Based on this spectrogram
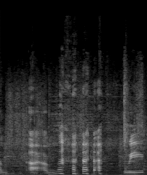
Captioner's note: chuckles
